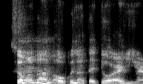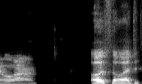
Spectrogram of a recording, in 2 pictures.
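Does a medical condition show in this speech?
Yes: cerebral palsy; from birth.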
